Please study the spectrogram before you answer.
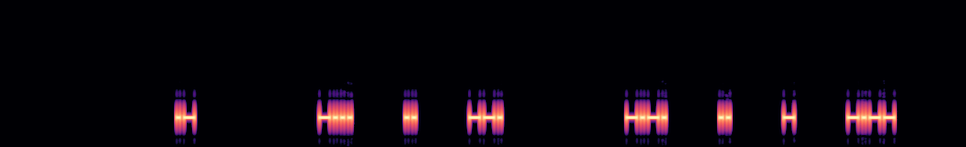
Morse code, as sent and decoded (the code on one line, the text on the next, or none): .- / -... .. --. / -.-. .. - -.--
A BIG CITY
